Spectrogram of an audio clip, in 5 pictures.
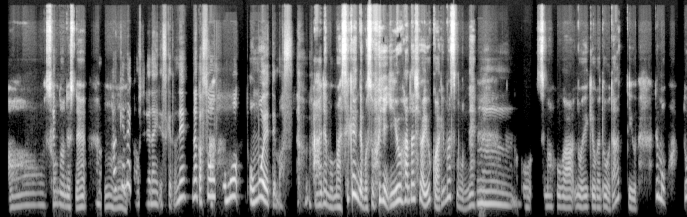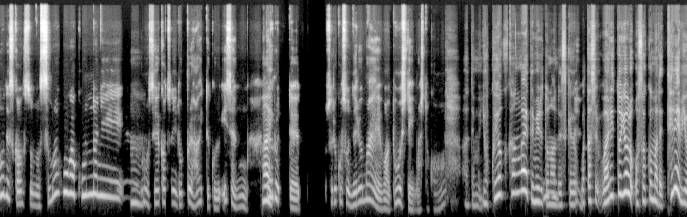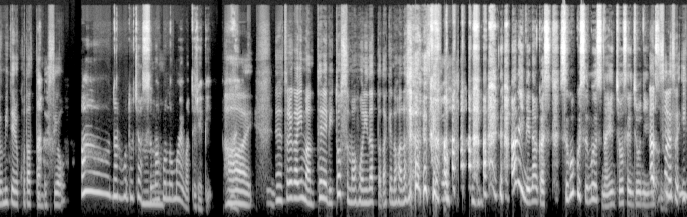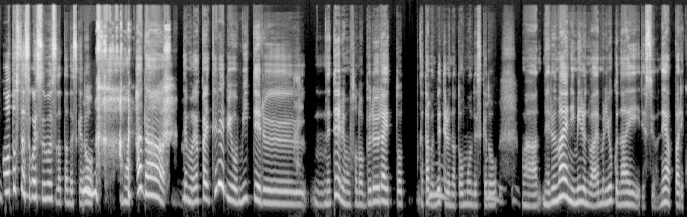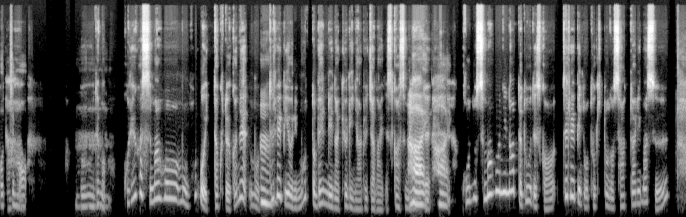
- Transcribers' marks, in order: chuckle; laughing while speaking: "話なんですけど"; laugh; chuckle; laugh; laughing while speaking: "はい"
- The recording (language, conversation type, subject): Japanese, podcast, 夜にスマホを使うと睡眠に影響があると感じますか？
